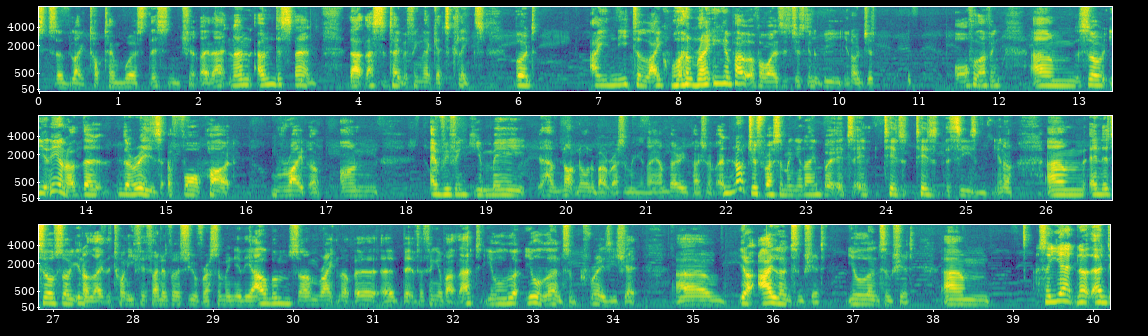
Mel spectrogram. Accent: United Kingdom; I'm British

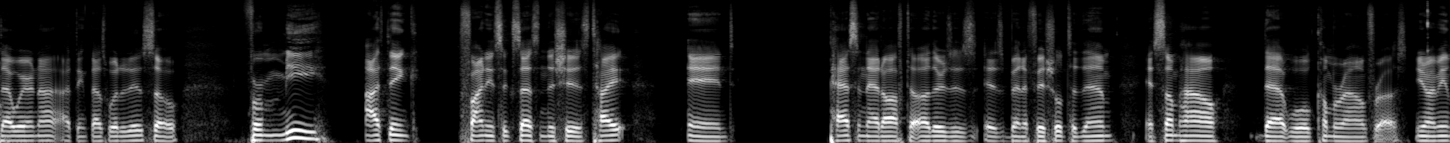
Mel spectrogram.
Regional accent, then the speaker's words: Iowa, United States; I grew up in Iowa

